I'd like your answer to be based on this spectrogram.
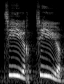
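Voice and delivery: high, loud urgent call; urgent cry. Acted. Scooby cries out urgently to pull the door. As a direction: shout it while straining. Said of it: "dit Scooby".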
